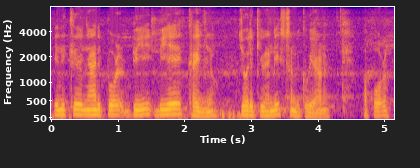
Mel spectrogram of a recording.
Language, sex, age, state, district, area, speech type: Malayalam, male, 18-30, Kerala, Kasaragod, rural, spontaneous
